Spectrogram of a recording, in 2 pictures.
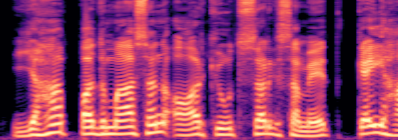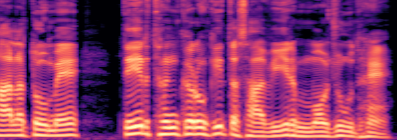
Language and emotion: Urdu, neutral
